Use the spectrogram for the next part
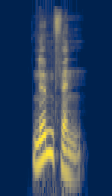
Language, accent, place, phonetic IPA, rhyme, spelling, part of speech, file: German, Germany, Berlin, [ˈnʏmfn̩], -ʏmfn̩, Nymphen, noun, De-Nymphen.ogg
- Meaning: plural of Nymphe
